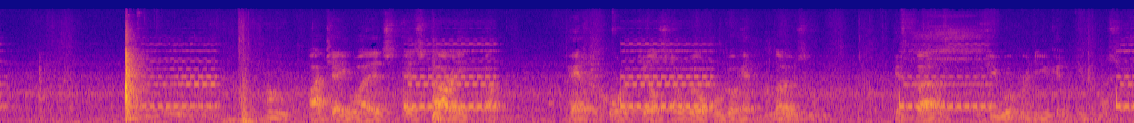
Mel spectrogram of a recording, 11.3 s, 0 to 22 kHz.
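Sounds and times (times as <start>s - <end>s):
phone ringing with a bright bell-like tone: 1.4s - 2.3s, 4.0s - 5.1s, 6.2s - 7.3s, 9.0s - 10.1s, 11.1s - 11.3s
speech: 3.2s - 5.1s, 5.7s - 8.2s, 9.0s - 11.3s.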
